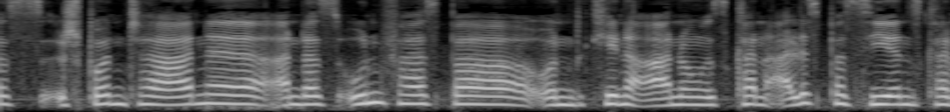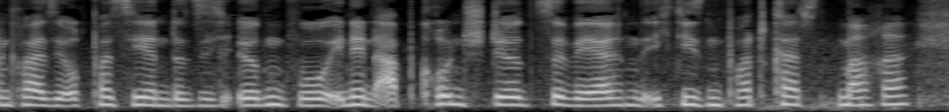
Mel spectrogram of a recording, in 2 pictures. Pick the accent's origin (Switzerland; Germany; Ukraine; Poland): Germany; Dresden, Saxony; Und ich komme übrigens ursprünglich aus Dresden, wie man hört. Gewöhnt euch dran.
